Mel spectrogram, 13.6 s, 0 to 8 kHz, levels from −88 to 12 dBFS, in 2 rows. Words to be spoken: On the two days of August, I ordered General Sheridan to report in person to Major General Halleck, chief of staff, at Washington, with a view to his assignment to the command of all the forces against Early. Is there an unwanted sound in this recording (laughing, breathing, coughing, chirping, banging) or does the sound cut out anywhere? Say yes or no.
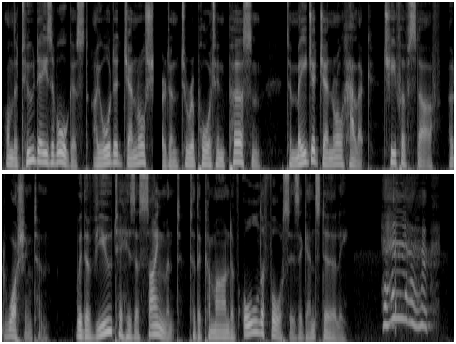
yes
